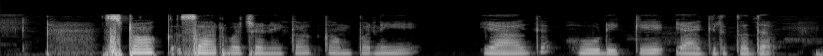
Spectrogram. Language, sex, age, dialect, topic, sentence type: Kannada, female, 18-24, Dharwad Kannada, banking, statement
